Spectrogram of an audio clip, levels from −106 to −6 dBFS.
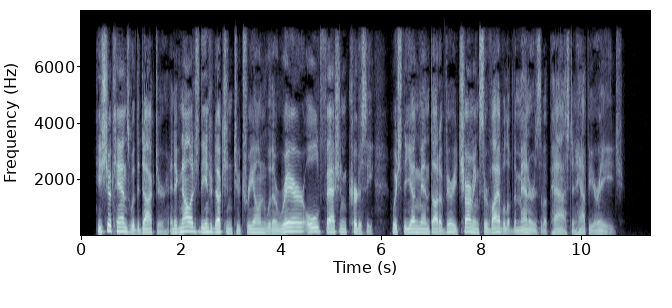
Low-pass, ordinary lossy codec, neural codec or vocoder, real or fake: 7.2 kHz; AAC, 48 kbps; none; real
